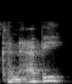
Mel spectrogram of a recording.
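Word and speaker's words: Knappe: Apparently, Andreas Knapp's name is pronounced Knappy. I looked it up the other day. So I've been getting that wrong all off season long. So I guess in Denmark they don't, the K is not silent or something.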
